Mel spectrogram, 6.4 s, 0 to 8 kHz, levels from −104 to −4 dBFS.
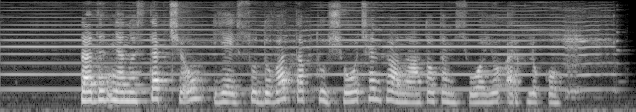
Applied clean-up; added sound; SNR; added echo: none; Bowed string instrument; 7 dB; none.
